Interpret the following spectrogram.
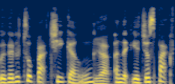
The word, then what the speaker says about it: Qigong: word Qigong that's right am I even saying it correctly yet she gone I mean again I'm sure that classic Chinese speakers would tell us that maybe we can pronounce it much better than that but yeah for the purposes of us us Westerners Qigong is close enough and it's a it's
